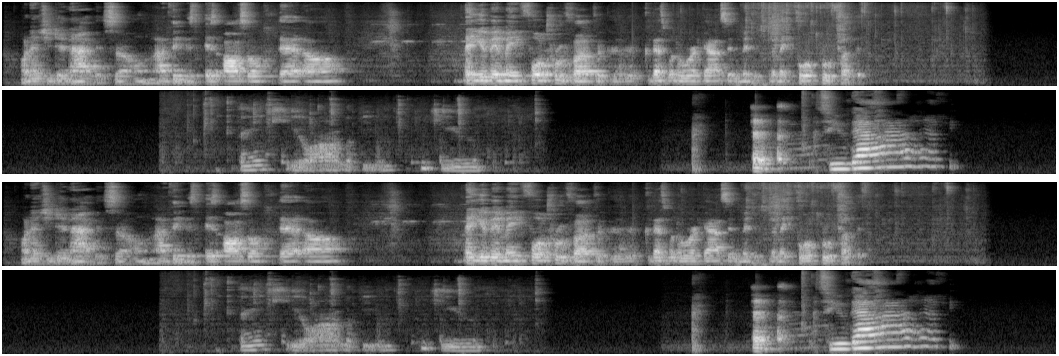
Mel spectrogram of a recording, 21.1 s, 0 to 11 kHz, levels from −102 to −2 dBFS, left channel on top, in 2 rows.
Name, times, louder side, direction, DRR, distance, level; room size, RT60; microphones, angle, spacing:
voice 1, 0.2-3.4 3.7-4.1 4.5-8.6 18.0-18.8, left 4 dB, 65° left, 0.8 m, -24 dB
voice 2, 12.5-15.4, left 2 dB, 30° left, 0.7 m, -37 dB
voice 3, 18.7-20.0, right 1 dB, 20° right, 1.0 m, -19 dB
2.6 x 2.3 x 2.3 m
head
